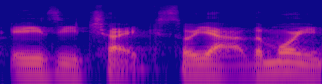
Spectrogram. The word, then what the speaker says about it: Az Chike: And I also did enjoy the feature, whose name I thought was Ass Cheek for a second, but I searched it up, and apparently he gets that a lot, and his name is actually pronounced AZ Chike, so yeah, the more you know.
